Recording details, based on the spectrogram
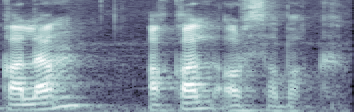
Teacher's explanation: قاف ایک بندشی آواز ہے جو لفظ کی ابتدائی، درمیانی اور آخری تینوں حالتوں میں واقع ہوتے ہیں، مثلا قلم، عقل اور سبق.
